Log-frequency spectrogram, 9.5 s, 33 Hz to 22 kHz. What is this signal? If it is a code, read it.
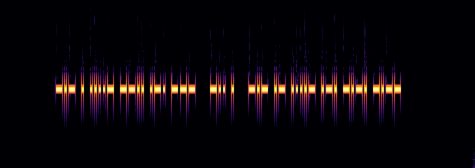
Morse code, heard as a keyed tone, about 28 wpm, 700 Hz. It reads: KE4ZRO DE KA4RCY
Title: USA Callsign DE Callsign 28wpm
